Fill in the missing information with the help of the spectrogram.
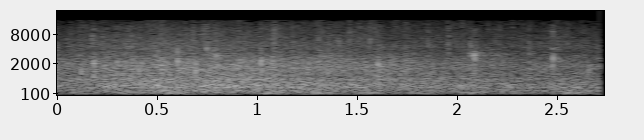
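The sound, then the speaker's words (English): A crowd applauds steadily for a member of the event's technical management staff, a dense wash of many hands clapping at an even, sustained level throughout, with no voices standing out above it. “Please direct your applause in that direction.”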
